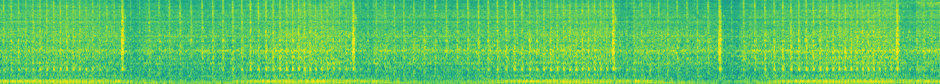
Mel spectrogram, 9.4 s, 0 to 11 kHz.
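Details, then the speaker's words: 2005 Chevy Impala LS, 3800 Series II, 220,000 miles, with a cylinder 1 misfire code and low power: a sharp regular metallic rapping over idle. The cause is a wiped lifter, not a rod bearing or piston slap. "a lot of the internet is always talking about connecting rod bearing but in my case you know it's not piston slap it's it's we got a white lifter somehow"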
